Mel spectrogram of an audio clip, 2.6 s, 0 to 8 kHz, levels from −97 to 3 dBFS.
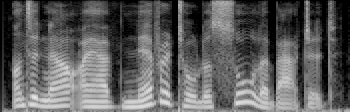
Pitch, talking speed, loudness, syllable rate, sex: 165 Hz, 230 wpm, -16 LUFS, 5.6 syllables/s, male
